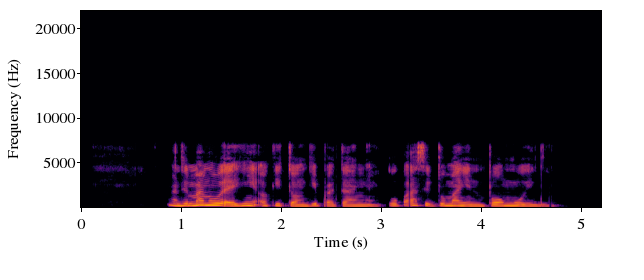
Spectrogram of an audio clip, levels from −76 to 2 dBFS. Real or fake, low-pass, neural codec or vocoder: fake; 7.2 kHz; codec, 16 kHz, 4.8 kbps, FACodec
